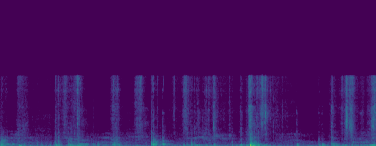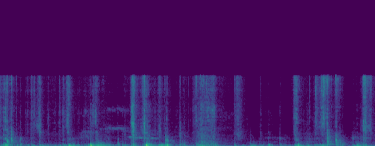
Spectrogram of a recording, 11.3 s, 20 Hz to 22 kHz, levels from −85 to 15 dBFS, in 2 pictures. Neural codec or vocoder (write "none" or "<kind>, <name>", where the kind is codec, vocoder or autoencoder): vocoder, Vocos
